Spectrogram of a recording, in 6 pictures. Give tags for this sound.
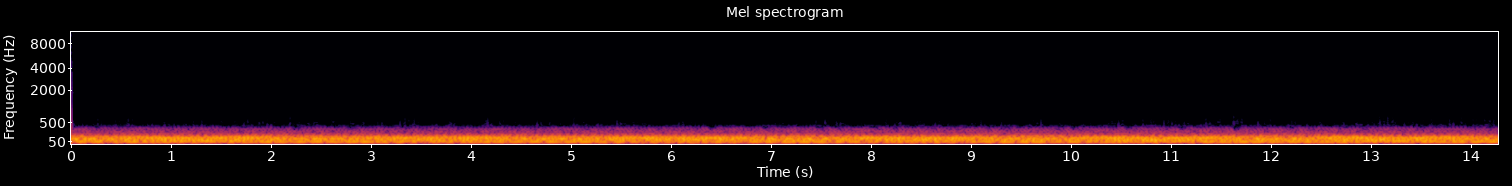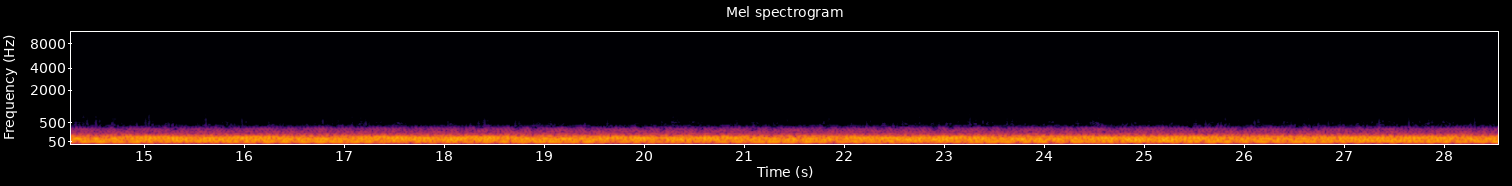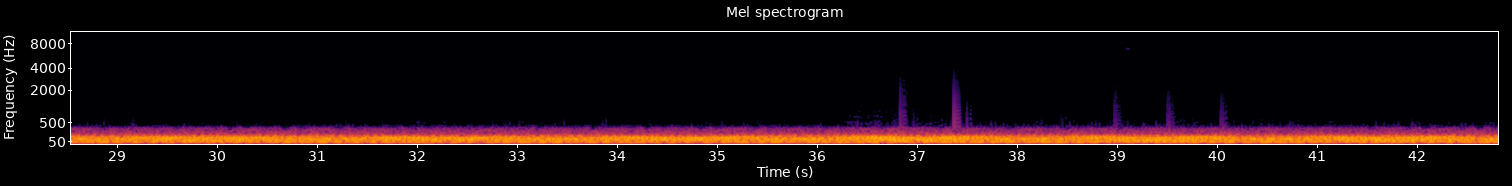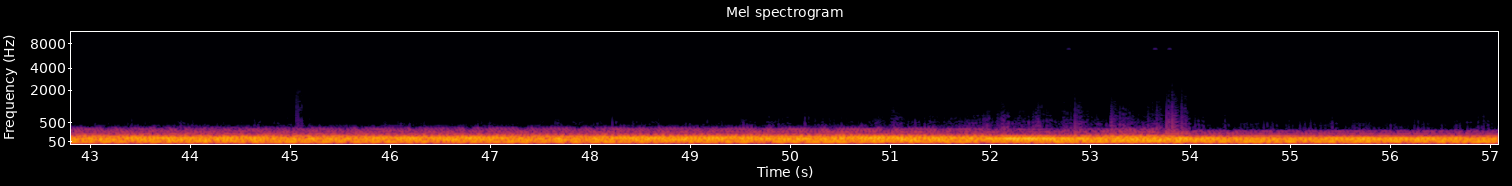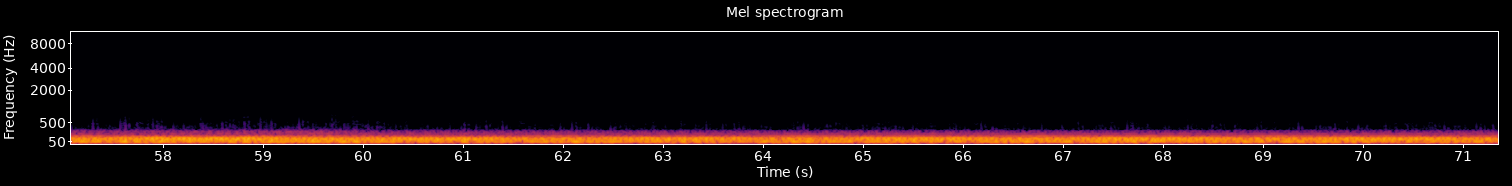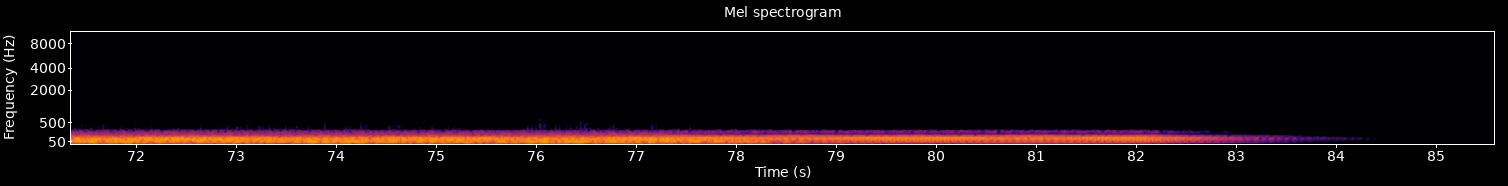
drone
backround
bogey
roomtone
creepy
menace
terror
ambience
ambient
roomtones
dark
drama
bass
spooky
suspense
anxious

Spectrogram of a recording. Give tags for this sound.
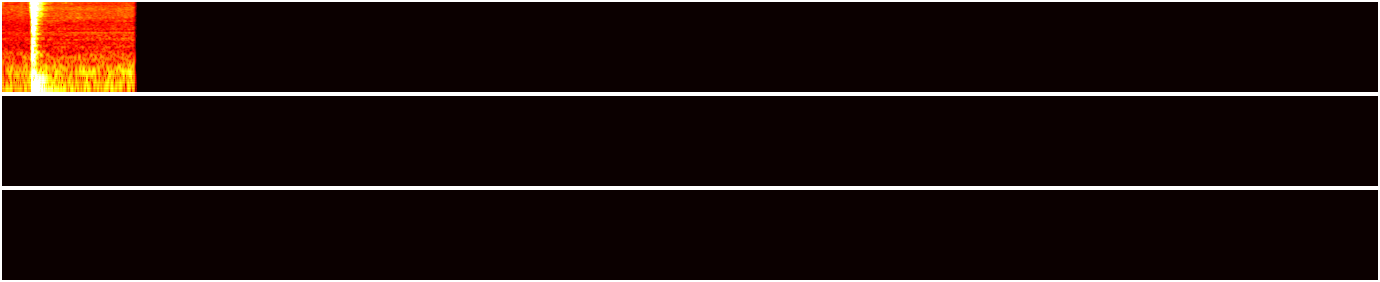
digging
noise
shovel

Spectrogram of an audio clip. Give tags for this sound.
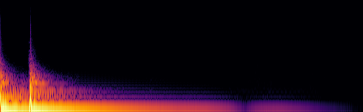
hand
north-american
aboriginal
indian
percussion
drum
ethnic
first-nations
native
indigenous

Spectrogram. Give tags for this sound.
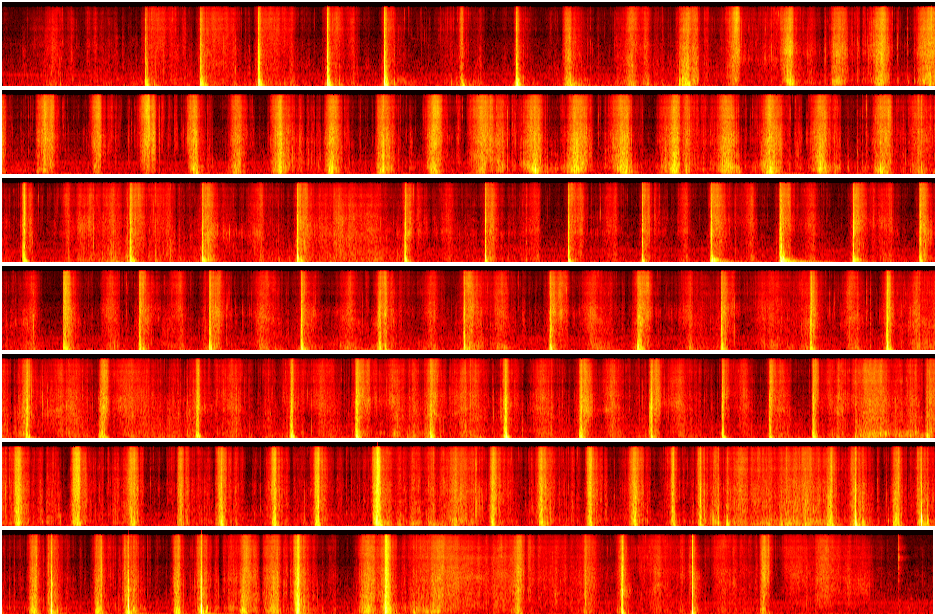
rub
cloth
noise
sheet
tissue
bash
leaf
paper
grainy
soft
effect
stroke
impact
friction
hit
rubbing
knock
punch
close
granular
rough
bread

